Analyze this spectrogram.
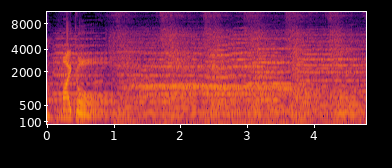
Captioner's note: audience cheering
